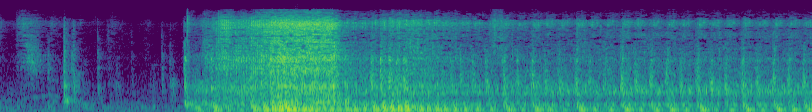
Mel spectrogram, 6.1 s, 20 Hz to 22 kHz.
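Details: Hero iSmart 110 after timing chain kit replacement for engine noise: catches quickly, brief rev, then a quick even putter with no rattle; the small single idles cleanly.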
